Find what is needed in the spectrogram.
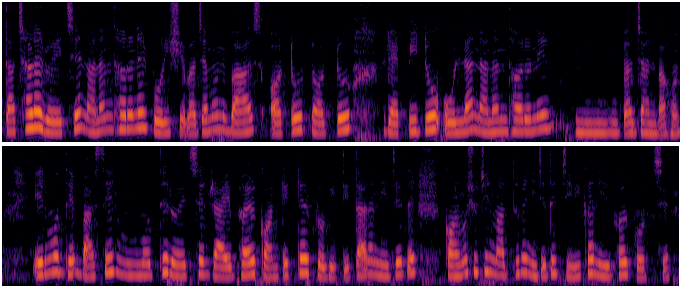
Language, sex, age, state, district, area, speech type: Bengali, female, 18-30, West Bengal, Paschim Bardhaman, urban, spontaneous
